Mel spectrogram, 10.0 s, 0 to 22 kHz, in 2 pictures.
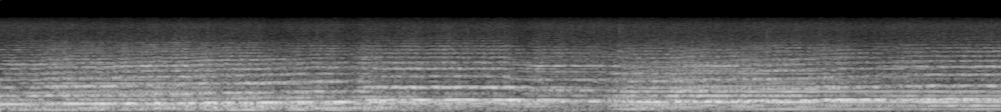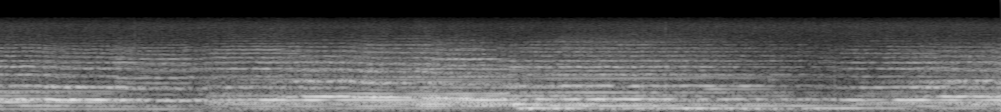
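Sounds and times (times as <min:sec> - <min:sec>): orchestral music with choir: 0:00.0 - 0:10.0.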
